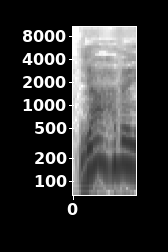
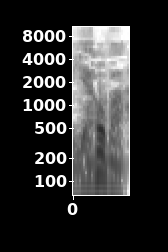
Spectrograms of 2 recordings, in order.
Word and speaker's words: Jahve: Proto existuje jedna nesprávná výslovnost Jehova a správná výslovnost Jahve.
